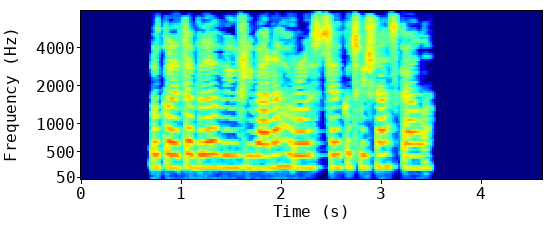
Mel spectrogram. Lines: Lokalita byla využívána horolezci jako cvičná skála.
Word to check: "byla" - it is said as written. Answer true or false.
true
